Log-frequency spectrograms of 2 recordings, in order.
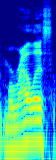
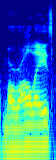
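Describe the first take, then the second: First: Morales said as mo-RAL-es with flat English s; the earlier Morales take, mo-RAL-us; old pronunciation. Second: Morales said Spanish-style as mo-RAH-lays; corrected pronunciation. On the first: [name] repeating his first Morales, mo-RAL-us. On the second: [name] attempting a corrected Morales, mo-RAH-lays. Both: Shown as a demonstration. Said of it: "pronounced Morales incorrectly".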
